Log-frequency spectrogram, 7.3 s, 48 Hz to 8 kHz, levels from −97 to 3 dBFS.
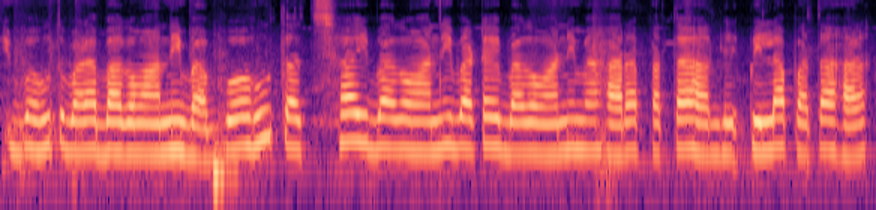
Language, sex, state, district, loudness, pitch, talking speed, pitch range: Bhojpuri, female, Bihar, Muzaffarpur, -15 LUFS, 210 Hz, 165 wpm, 200-225 Hz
